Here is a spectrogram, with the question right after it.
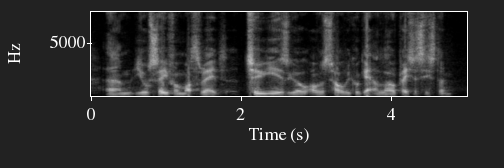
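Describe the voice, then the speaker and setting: His voice has a bright, sharp tone at a medium pitch. The man keeps a moderate pace and a monotone, flat intonation. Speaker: submitter at council hearing. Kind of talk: public submission. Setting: council chamber, in person.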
